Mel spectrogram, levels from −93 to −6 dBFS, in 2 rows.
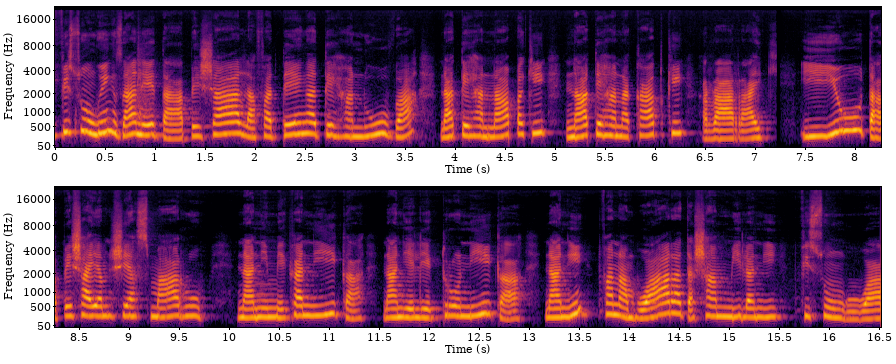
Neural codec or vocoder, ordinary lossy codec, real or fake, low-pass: vocoder, 44.1 kHz, 128 mel bands every 256 samples, BigVGAN v2; none; fake; none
